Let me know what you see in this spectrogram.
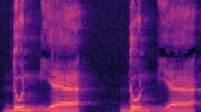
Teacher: এখানে দুন আমরা গুন্না করতে পারবো না, যদিও নুন সাকিনের পরে ইয়া আসছে, ইয়া ইদগামে বা গুন্নার হরফ।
